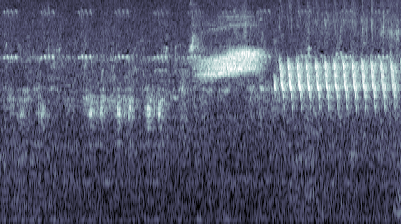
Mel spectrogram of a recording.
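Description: Faint songbird chirps, with a short smooth high note about two seconds in, followed by a rapid high trill for the last second or so.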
